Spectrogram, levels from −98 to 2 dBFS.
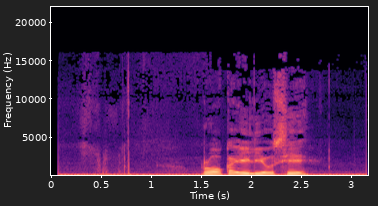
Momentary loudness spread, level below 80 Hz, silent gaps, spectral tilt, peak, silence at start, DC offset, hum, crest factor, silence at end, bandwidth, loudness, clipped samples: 17 LU; -24 dBFS; none; -6.5 dB/octave; 0 dBFS; 0.1 s; under 0.1%; none; 18 dB; 0 s; 14 kHz; -16 LUFS; under 0.1%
